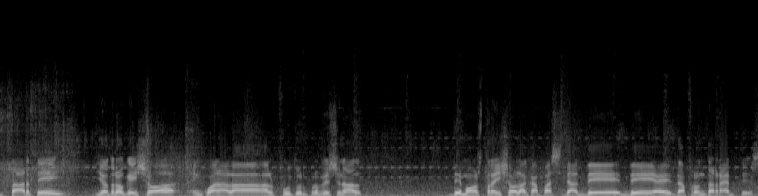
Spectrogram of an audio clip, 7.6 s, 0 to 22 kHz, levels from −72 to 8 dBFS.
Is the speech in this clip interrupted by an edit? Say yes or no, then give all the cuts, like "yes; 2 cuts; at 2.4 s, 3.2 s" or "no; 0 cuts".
no; 0 cuts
